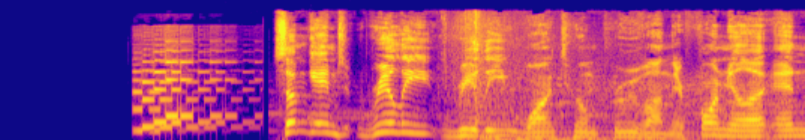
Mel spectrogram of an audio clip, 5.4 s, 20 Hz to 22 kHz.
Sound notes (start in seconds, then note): 0.9 electronic chiming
